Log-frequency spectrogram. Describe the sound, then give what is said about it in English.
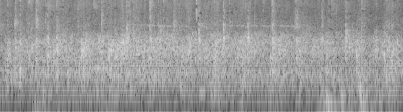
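An audience at a lecture event applauds to welcome a speaker to the stage, with dense, loud, steady clapping throughout. “Ladies and gentlemen, please put your hands together and welcome to the stage, Stuart McDonald.”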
